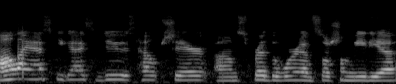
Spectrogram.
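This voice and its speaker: Against noticeable background noise, a woman with an Upper Midwest US accent speaks at a moderate pace and medium pitch with ordinary pitch variation. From Minnesota. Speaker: former professional wrestler. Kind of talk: interview.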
